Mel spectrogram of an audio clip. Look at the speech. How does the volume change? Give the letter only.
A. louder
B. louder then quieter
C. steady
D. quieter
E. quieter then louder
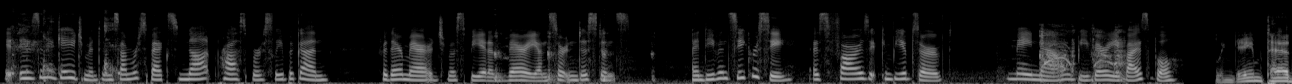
C.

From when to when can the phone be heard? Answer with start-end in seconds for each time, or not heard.
not heard.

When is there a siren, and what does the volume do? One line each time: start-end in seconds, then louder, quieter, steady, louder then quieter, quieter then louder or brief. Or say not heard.
not heard.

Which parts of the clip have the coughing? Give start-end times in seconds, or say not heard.
0.1-1.4, 4.9-6.5, 10.3-11.3.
